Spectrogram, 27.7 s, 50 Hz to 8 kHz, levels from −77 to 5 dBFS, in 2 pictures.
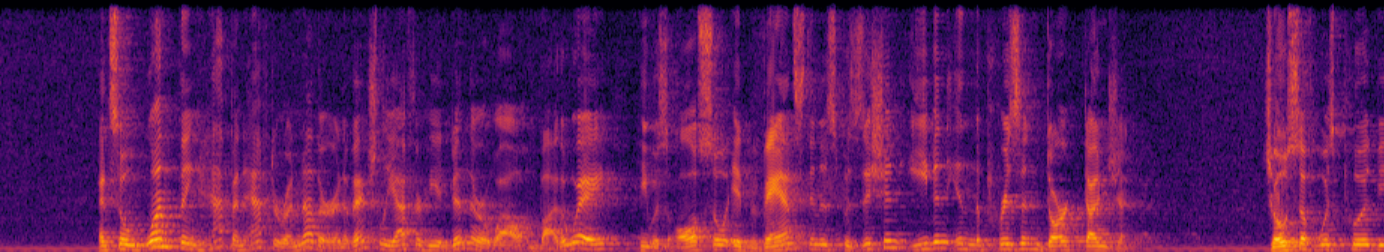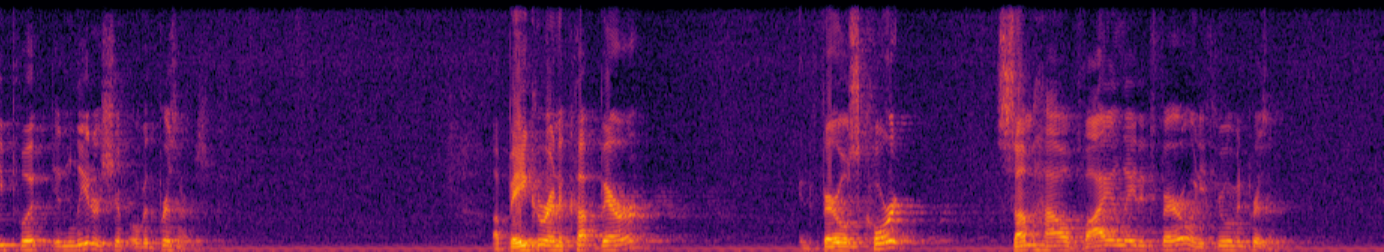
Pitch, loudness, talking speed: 120 Hz, -16 LUFS, 130 wpm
